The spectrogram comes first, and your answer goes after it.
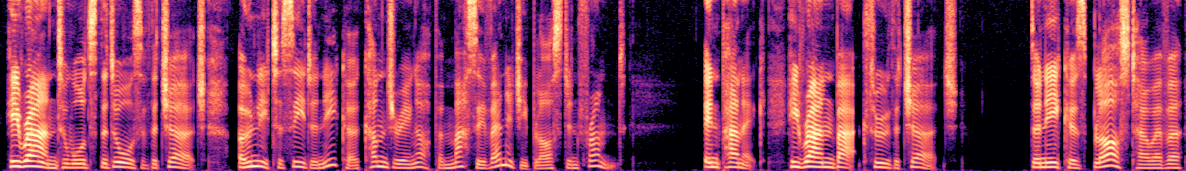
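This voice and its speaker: A woman's voice: on the low side, dry recording, clean studio sound. A woman reading a horror fantasy story as scripted audiobook narration.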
